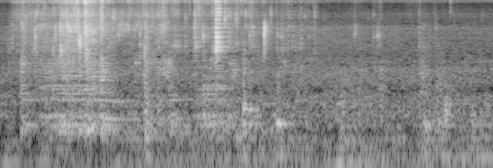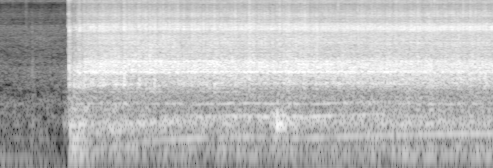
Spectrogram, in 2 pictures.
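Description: A few light knocks as the blender jar is handled, then an electric blender switched on about halfway through, its motor running steadily at full speed as it grinds boiled potato and chickpeas into a paste.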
